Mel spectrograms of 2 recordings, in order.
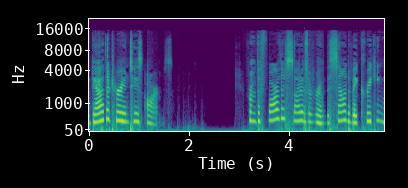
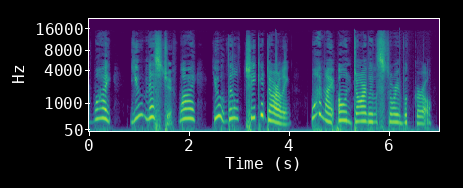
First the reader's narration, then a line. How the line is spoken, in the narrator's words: he stammered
